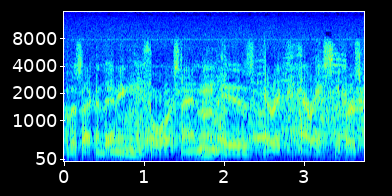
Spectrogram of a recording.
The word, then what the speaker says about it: Staunton: It's spelled Staunton, and I've been guilty of calling it Staunton, but it's Stanton.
